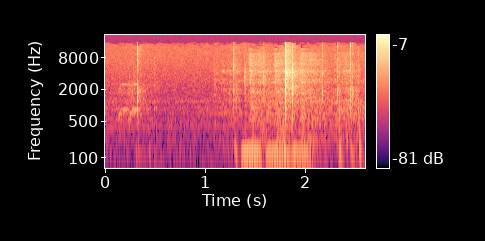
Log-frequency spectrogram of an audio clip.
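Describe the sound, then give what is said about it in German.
Keys clacking on a computer keyboard during video gameplay, a quick, quiet run of clicks over a low hum, with no talking. “Ich liebe es, hier so in die Tasten zu drücken”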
